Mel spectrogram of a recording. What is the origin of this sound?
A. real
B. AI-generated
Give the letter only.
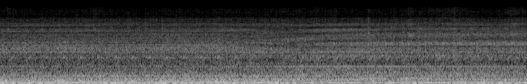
A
